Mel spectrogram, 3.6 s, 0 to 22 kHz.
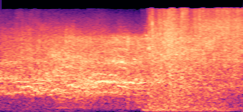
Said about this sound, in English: The driver's sudden braking catches another driver off guard. The fast-moving sedan slams into the slower station wagon, spinning at 180 degrees.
